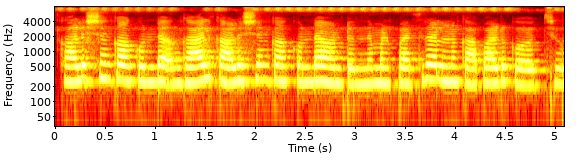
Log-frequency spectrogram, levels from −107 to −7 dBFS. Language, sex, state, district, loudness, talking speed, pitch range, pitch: Telugu, female, Andhra Pradesh, Srikakulam, -15 LUFS, 105 wpm, 235-260 Hz, 250 Hz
